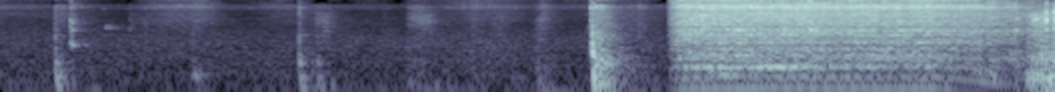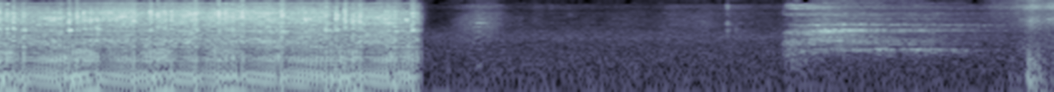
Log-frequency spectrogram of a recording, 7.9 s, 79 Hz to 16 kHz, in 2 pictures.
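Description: Husqvarna 445 two-stroke chainsaw running at high revs, then cutting through a cardboard box with a louder, wavering engine note before cutting off suddenly. A sharp knock comes just before the saw starts, and small knocks and rustles come before that.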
